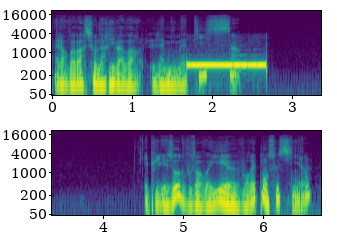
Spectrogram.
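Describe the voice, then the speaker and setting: A male teacher who reads a literary passage slowly and evenly, then talks to his pupils in a lively, encouraging way. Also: on the low side, creaky, background noise. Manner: slow, measured reading; lively and encouraging with pupils. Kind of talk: literary reading and radio class.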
